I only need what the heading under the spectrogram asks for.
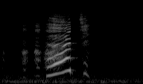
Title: Yanfei Sneezing In 4 different Languages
